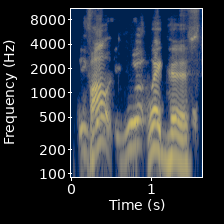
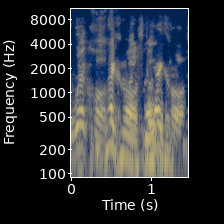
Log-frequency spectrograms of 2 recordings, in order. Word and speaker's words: Weghorst: Wout Weghorst. Wout Weghorst. That's it. Weghorst. It's like a V. The W is like a V. Yeah. That's how they do it.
